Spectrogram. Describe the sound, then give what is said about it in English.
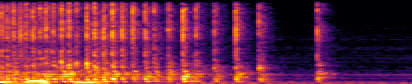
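A prize wheel ratchets to a halt: rapid, sharp clicks gradually slow and spread apart, ending with one last loud click. A brief voice is heard over the first moments. “Okay, it landed one.”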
